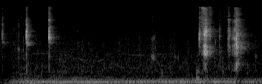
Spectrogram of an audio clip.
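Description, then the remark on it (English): Crisp cracks as a cap twists loose on a bottle of pop, then two short fizzy bursts of hissing near the end, over a low steady background hum. “You want a sip of pop? Yeah. Looking to get... Let me open it for you.”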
